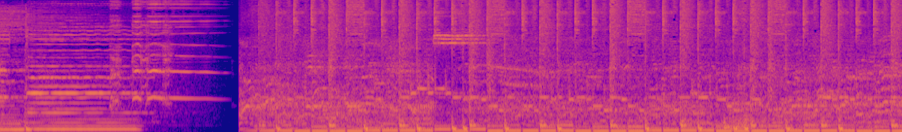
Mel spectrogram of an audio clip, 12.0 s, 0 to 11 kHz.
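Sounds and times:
cartoon rooster crowing: 1.4 - 3.1
busy background noise: 3.2 - 12.0.

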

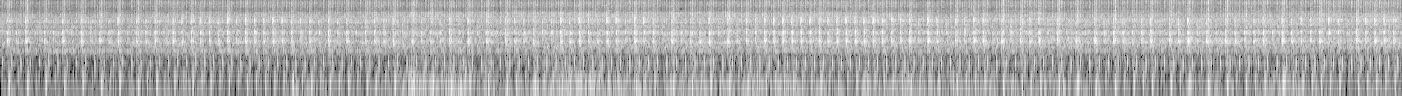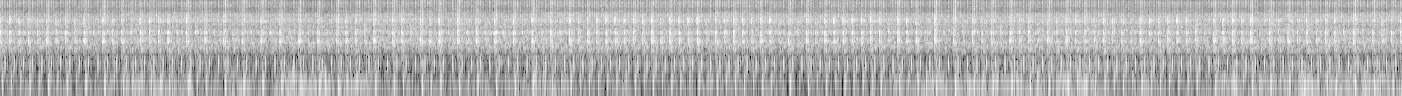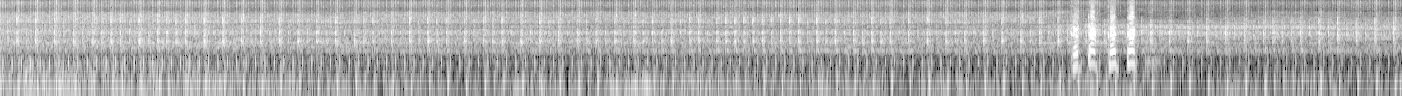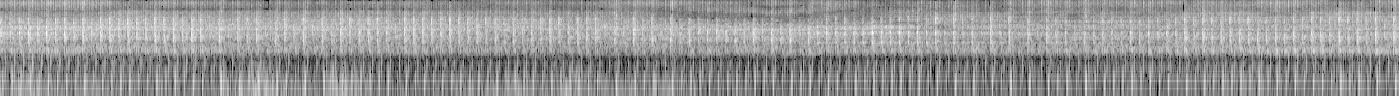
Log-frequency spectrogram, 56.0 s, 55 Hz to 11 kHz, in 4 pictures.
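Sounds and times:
tractor engine running steadily: 0.0 - 56.0.

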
